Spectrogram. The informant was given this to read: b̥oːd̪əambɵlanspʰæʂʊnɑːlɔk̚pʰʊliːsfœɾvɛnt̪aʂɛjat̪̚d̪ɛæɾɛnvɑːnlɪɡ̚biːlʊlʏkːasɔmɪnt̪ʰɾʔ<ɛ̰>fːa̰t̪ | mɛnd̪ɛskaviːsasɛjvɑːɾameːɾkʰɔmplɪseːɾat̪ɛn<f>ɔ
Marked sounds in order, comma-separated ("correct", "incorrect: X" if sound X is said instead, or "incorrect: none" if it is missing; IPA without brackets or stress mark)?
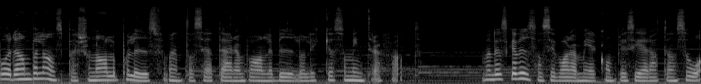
correct, incorrect: s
